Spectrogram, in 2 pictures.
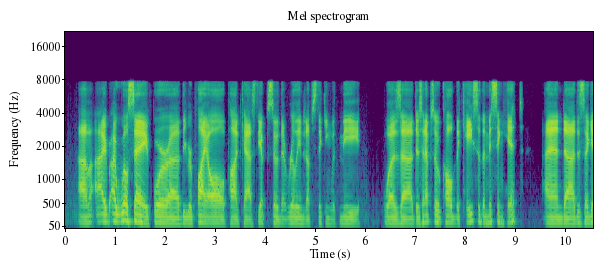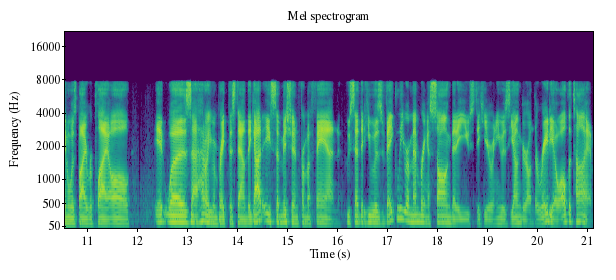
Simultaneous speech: No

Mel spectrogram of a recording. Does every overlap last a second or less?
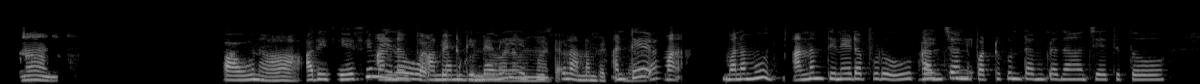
No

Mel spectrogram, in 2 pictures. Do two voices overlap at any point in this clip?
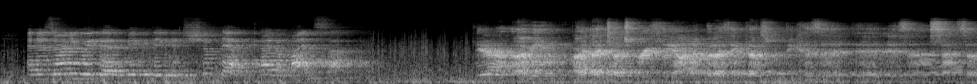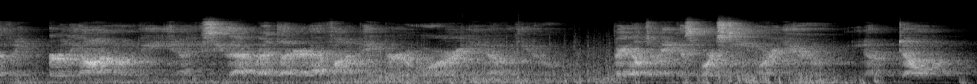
No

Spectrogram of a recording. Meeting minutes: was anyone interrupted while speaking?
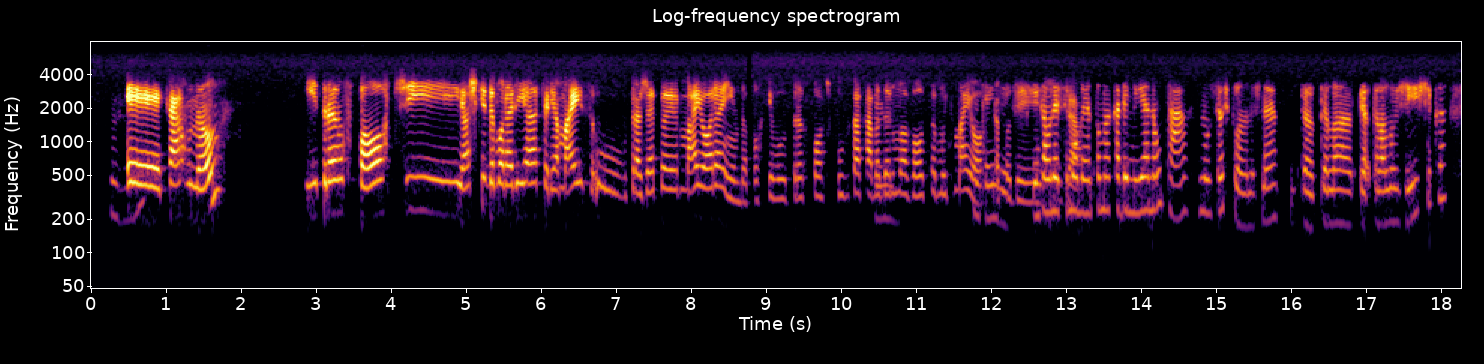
Yes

